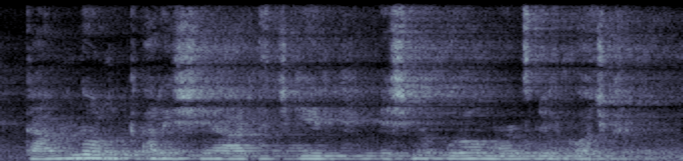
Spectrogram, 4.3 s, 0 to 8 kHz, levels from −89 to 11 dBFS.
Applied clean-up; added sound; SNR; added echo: none; Thunder / Rain; 19 dB; reverberation time 1.5 s.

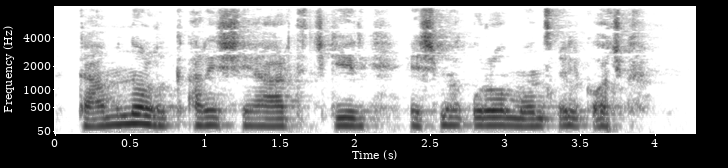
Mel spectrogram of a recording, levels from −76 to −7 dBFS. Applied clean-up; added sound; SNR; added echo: none; none; none; none.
